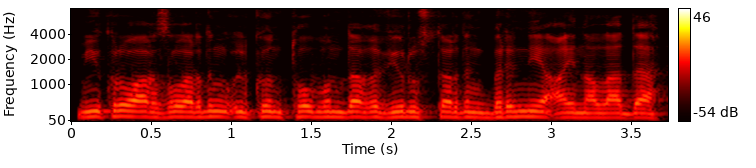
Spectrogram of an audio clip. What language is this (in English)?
Kazakh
